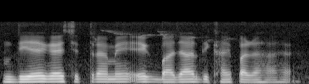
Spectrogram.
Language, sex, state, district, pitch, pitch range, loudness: Hindi, male, Assam, Sonitpur, 120 Hz, 115-125 Hz, -15 LUFS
